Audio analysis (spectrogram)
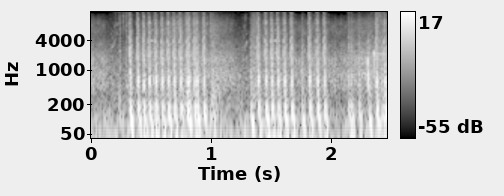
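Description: Rapid machine-gun bursts in the Emergency video game, two long rattling volleys of evenly spaced shots, loud and close with brief gaps between.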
